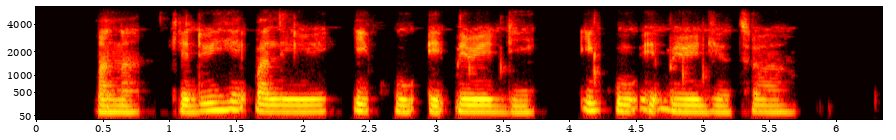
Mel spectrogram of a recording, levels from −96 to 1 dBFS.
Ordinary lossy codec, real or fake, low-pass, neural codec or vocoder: Opus, 24 kbps; real; 5.4 kHz; none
